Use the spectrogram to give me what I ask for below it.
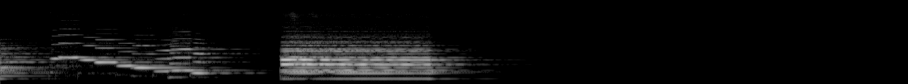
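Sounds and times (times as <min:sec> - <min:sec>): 
flute choir playing happy jazzy birthday tune: 0:00.0 - 0:04.6.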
